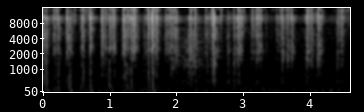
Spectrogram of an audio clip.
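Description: A piece of coral is tapped and scratched, making a quick, irregular run of short, dry clicks and scrapes. The sound is bright and crisp, with almost no ring after each contact.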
